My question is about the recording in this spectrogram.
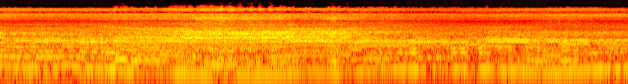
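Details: GE Opal countertop nugget ice maker running: loud, constant squeal with a wavering, sliding pitch, starting after two weeks of ownership; a replacement unit did the same.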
